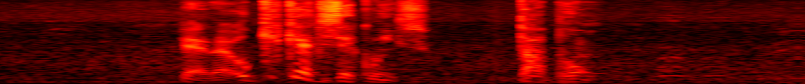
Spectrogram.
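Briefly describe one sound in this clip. An older man speaks with animation nearby.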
